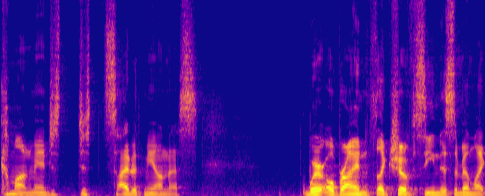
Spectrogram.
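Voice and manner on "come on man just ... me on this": stage whisper, much quieter. Retelling a TV scene where Nog turns to Jake, Nog's stage whisper. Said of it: "clearly whispers".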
